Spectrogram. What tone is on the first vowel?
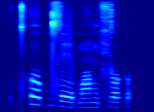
high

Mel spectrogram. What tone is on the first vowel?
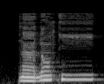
low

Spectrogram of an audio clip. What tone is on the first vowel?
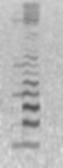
high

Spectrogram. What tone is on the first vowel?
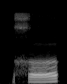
rising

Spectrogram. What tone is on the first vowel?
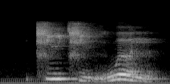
high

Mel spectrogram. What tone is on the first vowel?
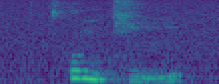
falling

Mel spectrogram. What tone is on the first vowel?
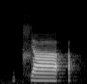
low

